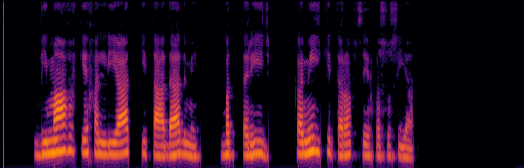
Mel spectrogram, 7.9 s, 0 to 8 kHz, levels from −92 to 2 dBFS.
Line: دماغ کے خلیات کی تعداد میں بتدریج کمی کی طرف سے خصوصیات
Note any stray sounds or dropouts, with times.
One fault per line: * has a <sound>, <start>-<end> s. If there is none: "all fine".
all fine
